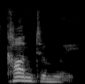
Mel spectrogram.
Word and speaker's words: contumely: the with oppressors and to make contumely in fact three syllables with the main stress on the first syllable and another lesser stress on the last so the line correctly reads the pressers wrong and proud man's quantumly technically here the ly syllable at the very end takes not a full stress but a secondary stress in the next session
